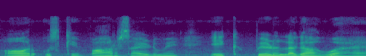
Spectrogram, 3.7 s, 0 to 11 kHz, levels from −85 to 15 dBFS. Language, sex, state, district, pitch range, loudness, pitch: Hindi, male, Uttar Pradesh, Lucknow, 125-140 Hz, -20 LUFS, 130 Hz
